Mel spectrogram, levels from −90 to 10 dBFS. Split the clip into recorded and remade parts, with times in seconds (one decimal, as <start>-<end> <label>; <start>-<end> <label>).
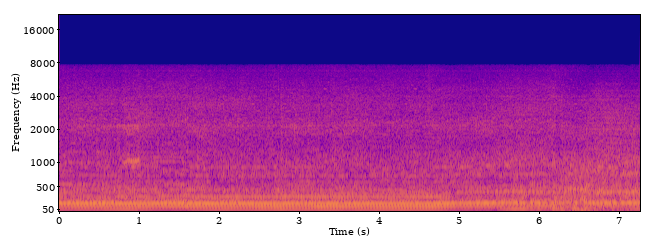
0.0-7.3 remade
